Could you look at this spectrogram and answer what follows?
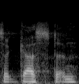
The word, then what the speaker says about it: Augustine: And here I'm using influence in a negative, not necessarily in a positive, a man named Augustine, or I've been corrected on my pronunciation, I guess it's Augustine. It depends on which syllable gets the emphasis, I guess.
